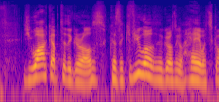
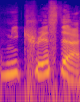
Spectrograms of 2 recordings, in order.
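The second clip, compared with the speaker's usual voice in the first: teasing, mocking tone with higher pitch; 6 semitones higher than usual. Retelling introducing a new friend to his friends: imitating a mocking tone. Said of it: "kind of mocking".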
